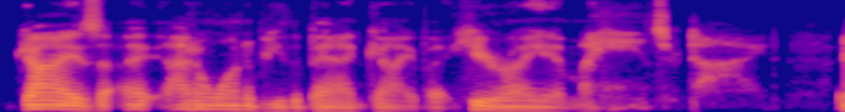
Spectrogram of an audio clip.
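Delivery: fading into a soft helpless whisper; mock reluctant boss. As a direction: play the boss who pretends he's powerless, trailing to a whisper. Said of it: "You're coming off like".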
